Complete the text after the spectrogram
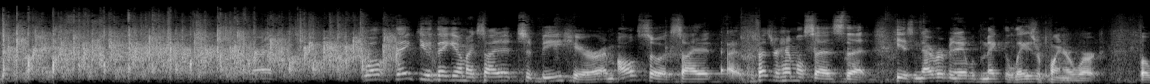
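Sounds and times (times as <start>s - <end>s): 
lecture audience applause welcoming a speaker: 0.0s - 4.2s
speech: 4.0s - 11.4s.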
